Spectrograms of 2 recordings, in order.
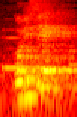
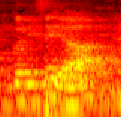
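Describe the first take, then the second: First: It sounds angry and curt. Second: It sounds gentle and friendly.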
